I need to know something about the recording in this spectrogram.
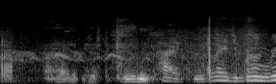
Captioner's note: muttering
